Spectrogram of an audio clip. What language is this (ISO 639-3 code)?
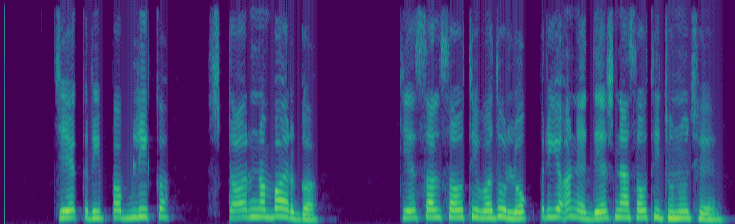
guj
